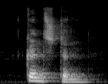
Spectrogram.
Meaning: plural of kunst
- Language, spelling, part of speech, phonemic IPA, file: Dutch, kunsten, noun, /ˈkʏnstən/, Nl-kunsten.ogg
